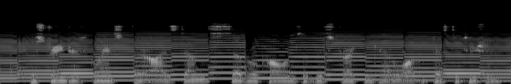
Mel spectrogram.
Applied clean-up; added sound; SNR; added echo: none; Wind instrument, woodwind instrument; -1 dB; none.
